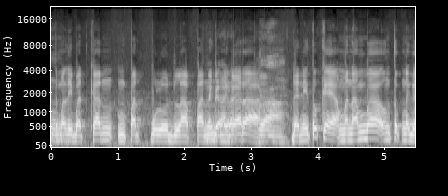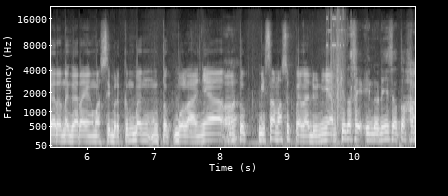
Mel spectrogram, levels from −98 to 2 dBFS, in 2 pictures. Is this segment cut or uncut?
cut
